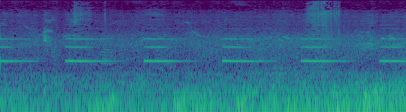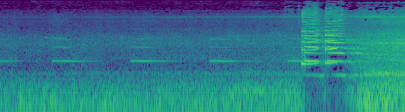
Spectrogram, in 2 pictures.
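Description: Level-crossing warning signal sounding a short tone about once a second over the low rumble of an approaching diesel freight locomotive hauling tank wagons. Near the end the locomotive gives two short horn toots, then its engine grows louder as it reaches the crossing.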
